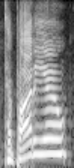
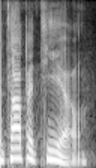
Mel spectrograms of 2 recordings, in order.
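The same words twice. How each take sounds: First: Tapatio as tuh-PAH-dee-oh; alternative pronunciation. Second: Tapatio as TAH-pah-TEE-oh; alternative pronunciation. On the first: Streamer asking viewers which pronunciation, stress on second syllable of Tapatio. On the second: Streamer offering viewers the other option, Tapatio as TAH-pah-TEE-oh. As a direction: say Tapatio slowly with a clear TEE. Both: Shown as a demonstration. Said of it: "is it Tapatio or Tapatio".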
